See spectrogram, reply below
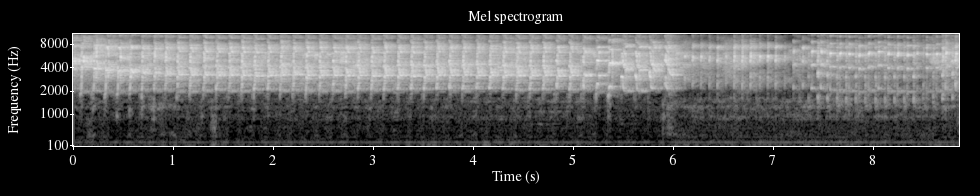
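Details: Lovebird delivering long, continuous chatter without breaks, intended as a tutor recording for young birds; a fast, buzzy, high rattling stream of notes, steady for six seconds, then slightly softer and more broken toward the end.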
